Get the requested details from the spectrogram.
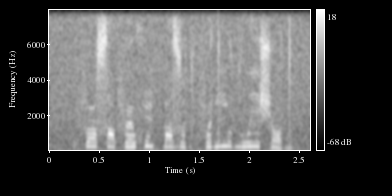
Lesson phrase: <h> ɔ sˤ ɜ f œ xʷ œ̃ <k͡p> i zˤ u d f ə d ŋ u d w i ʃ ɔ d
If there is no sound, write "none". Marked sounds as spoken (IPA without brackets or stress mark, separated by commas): f, k͡p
